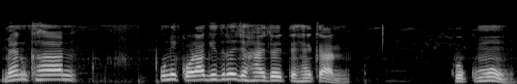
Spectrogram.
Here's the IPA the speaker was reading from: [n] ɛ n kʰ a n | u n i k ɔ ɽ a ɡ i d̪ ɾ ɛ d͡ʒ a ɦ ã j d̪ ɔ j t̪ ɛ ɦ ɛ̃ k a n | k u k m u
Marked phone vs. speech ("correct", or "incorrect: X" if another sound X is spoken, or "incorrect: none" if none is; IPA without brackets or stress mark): incorrect: m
